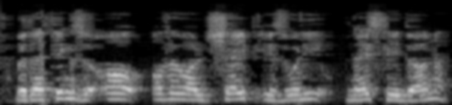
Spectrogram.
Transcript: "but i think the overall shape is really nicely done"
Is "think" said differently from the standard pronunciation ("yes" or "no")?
no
